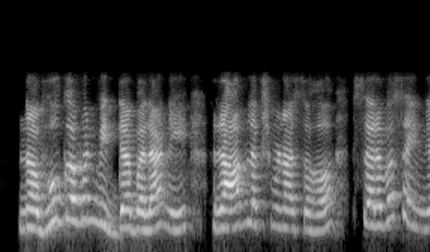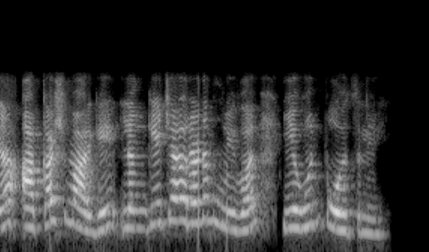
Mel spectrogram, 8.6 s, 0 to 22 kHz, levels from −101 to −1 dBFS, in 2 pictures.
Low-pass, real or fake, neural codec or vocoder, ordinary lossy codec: 7.2 kHz; real; none; Opus, 24 kbps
